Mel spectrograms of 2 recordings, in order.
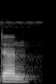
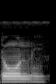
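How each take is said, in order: First: The vowel is a short 'uh' sound. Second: The vowel is a long 'oh' sound. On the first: The speaker calls it right. "D ओ N E डन" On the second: The speaker calls it wrong. "Not डोन"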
